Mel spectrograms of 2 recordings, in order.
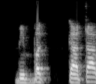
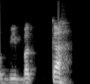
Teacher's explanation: گول تا وقف میں ہا ساکن پڑ جاتی ہے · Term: وقف بالابدال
